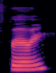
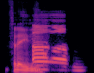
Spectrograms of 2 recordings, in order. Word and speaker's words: Freire: And it's written by Paulo, I always mispronounce it. He's Brazilian, Freire. Yeah, Freire.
